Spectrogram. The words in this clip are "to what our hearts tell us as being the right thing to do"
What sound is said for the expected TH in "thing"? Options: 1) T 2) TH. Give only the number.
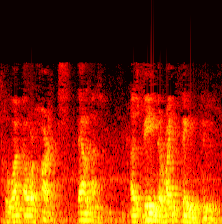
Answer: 2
